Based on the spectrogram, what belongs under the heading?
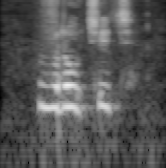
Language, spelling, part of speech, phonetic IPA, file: Polish, wrócić, verb, [ˈvrut͡ɕit͡ɕ], Pl-wrócić.ogg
